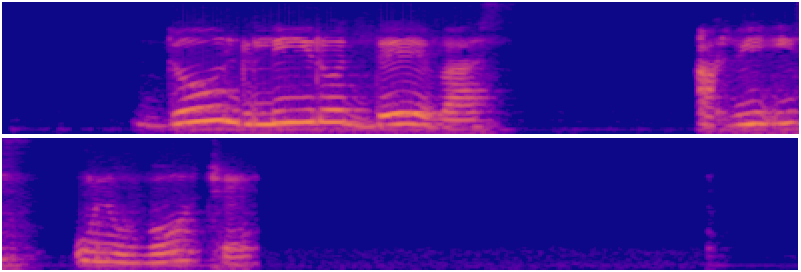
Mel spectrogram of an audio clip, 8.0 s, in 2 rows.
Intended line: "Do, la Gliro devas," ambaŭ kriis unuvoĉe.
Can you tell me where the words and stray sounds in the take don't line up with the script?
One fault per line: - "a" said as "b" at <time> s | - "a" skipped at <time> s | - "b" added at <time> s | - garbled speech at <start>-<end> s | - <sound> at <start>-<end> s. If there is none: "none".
- "la" skipped at 0.9 s
- "ambaŭ" skipped at 2.5 s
